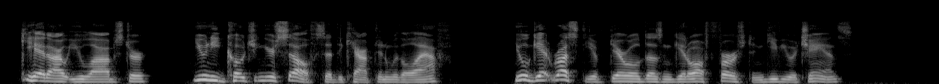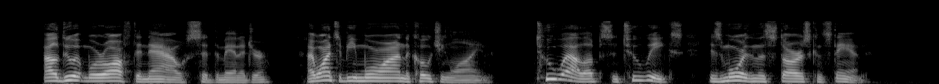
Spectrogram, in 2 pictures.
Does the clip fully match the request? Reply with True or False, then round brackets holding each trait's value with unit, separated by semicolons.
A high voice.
False (130 Hz)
